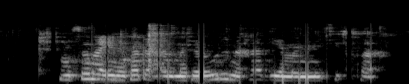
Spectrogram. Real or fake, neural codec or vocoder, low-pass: real; none; 7.2 kHz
